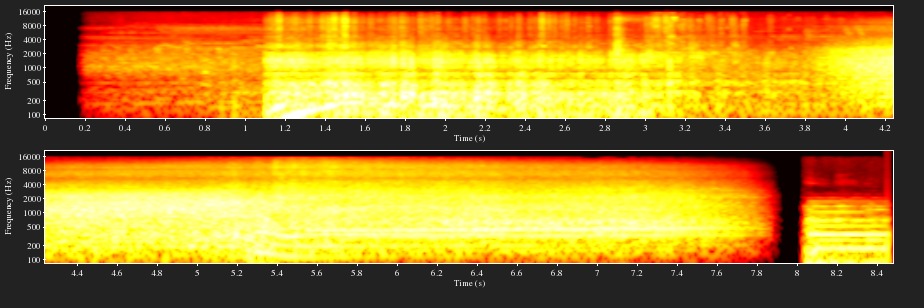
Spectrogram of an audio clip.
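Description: A car engine revving hard about a second in, its note rising fast with sharp crackles. It is followed by a car passing at speed in a rush of noise, the engine note dropping and settling into a steady drone before the sound cuts off abruptly near the end.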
